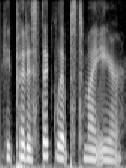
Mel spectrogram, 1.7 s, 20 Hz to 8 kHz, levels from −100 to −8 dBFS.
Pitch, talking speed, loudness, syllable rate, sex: 195 Hz, 285 wpm, -18 LUFS, 5.1 syllables/s, female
